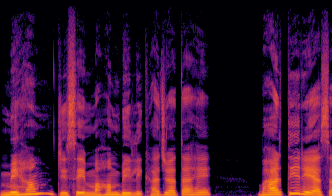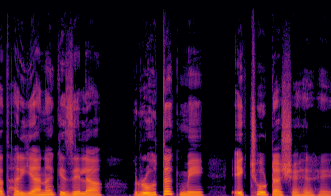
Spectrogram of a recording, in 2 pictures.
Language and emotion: Urdu, neutral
